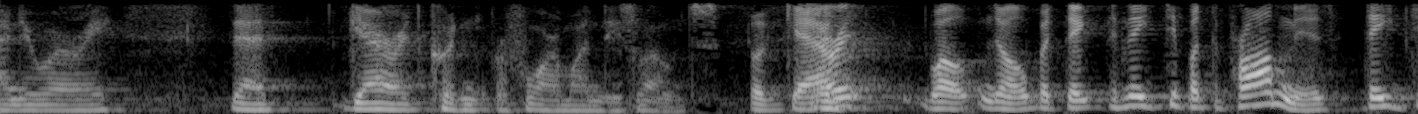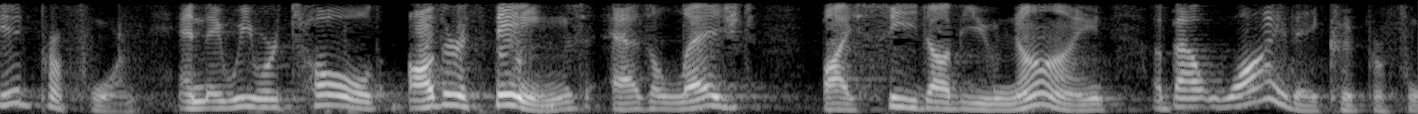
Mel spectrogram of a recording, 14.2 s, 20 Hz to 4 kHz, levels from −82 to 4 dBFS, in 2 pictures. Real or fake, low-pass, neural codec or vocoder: real; 3.6 kHz; none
